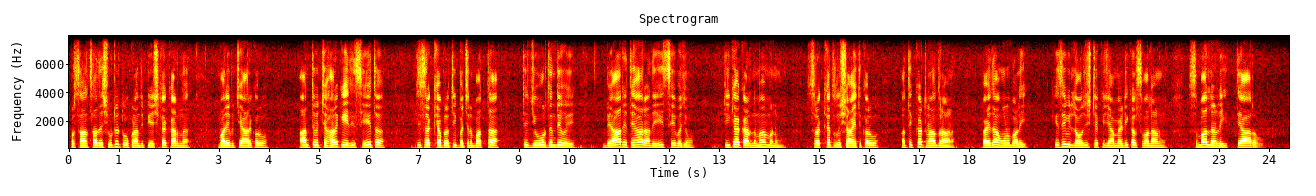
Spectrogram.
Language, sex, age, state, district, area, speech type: Punjabi, male, 30-45, Punjab, Barnala, urban, spontaneous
